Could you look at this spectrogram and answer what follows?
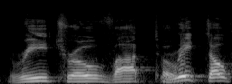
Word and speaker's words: Ritrovato: and then go ahead what's your name retreive Otto you know my daughter was saying to get us in syllables REE trove Torito fat oh yeah okay and what you are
